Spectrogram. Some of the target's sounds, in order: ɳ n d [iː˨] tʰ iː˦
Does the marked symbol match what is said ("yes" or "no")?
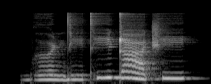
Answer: yes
